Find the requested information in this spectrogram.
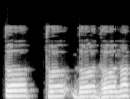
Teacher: तब जीभ सामने के ऊपर के दांतों को छूती है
